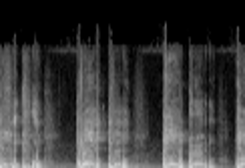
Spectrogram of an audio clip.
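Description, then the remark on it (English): A voice imitates a sick sheep's cough, producing three loud, raspy bleating coughs in a steady rhythm, each a harsh burst with a throaty, bleat-like tone, clear with short pauses between them. “Have you ever heard a coughing sheep?”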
